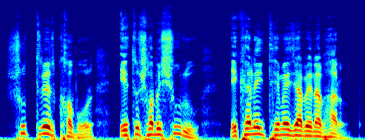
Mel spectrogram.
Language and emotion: Bengali, neutral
